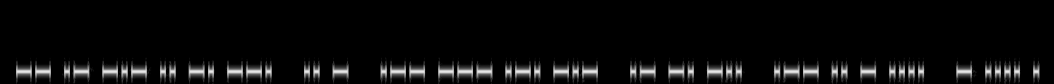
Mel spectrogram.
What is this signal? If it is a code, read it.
Morse code, heard as a keyed tone, about 25 wpm, 600 Hz. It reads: MAKING IT WORK AND WITH THE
